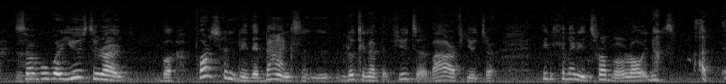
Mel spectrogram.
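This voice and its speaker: A woman talks very fast at a medium pitch, her voice swinging very widely up and down. Noticeable background noise is present. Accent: Greek. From Athens, Greece. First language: Greek. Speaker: retired dentist and dental professor. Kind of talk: oral history interview answer.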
